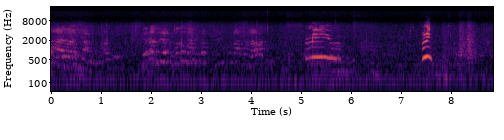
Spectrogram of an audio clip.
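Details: Village cat, one of two cats watching an 80-year-old woman eat before she feeds them rice. It gives one drawn-out, falling meow midway, then a short, sharp high cry. People talk in Bengali through the first seconds, with a steady low hum.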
